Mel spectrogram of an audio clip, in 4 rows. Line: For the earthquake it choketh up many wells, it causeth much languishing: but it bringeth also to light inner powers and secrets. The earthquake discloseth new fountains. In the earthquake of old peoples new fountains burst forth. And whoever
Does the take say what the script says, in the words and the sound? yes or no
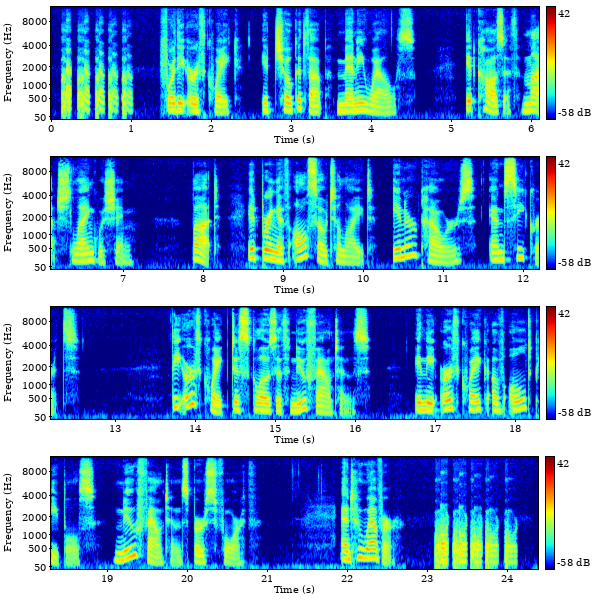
no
